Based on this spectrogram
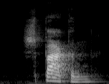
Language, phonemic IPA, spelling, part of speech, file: Dutch, /ˈspakə(n)/, spaken, verb / noun, Nl-spaken.ogg
- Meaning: plural of spaak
